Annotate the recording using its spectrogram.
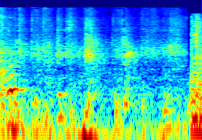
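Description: A small puppy's sounds with scattered light taps on a tiled floor, cutting off suddenly just before the end.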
